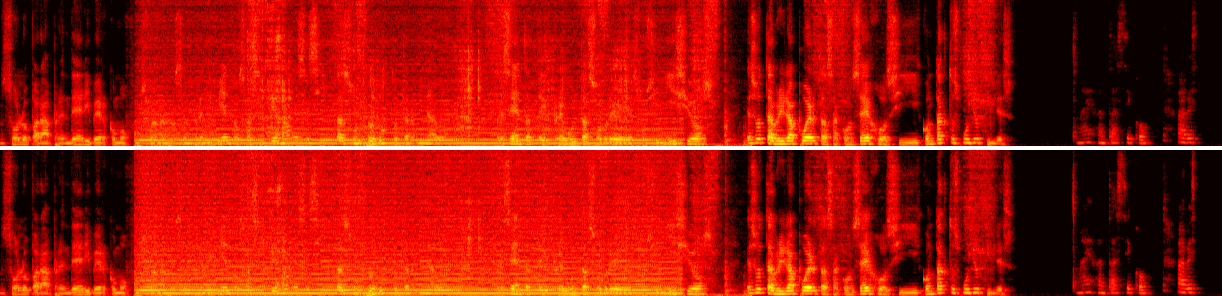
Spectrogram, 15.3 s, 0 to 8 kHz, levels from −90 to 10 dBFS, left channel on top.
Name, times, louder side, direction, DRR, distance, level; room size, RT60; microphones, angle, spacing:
voice 1, 0.0-5.6 6.2-8.9 9.3-12.6, equal, 10° left, 0.6 m, -28 dB
sound 1, 1.7-8.5, right 3 dB, 90° right, 0.6 m, -28 dB
sound 2, 2.0-9.4, left 3 dB, 75° left, 1.4 m, -35 dB
sound 3, 2.8-3.4 4.1-4.7 5.7-6.5 7.1-7.7 8.5-9.1 10.1-11.1 11.9-12.5, left 5 dB, 60° left, 1.3 m, -40 dB
voice 2, 6.2-6.7 13.4-14.9, right 2 dB, 40° right, 0.5 m, -47 dB
3.0 x 2.1 x 2.4 m
head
